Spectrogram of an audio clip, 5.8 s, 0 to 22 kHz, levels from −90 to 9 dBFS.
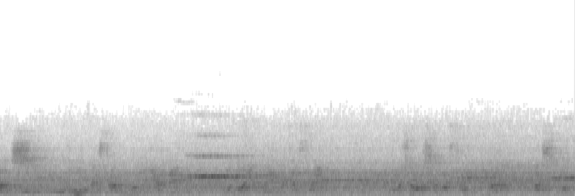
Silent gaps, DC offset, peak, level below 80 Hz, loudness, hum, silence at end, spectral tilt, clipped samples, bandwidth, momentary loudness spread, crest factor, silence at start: none; under 0.1%; -20 dBFS; -74 dBFS; -32 LUFS; none; 0 s; -2 dB/octave; under 0.1%; 11 kHz; 6 LU; 14 dB; 0 s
